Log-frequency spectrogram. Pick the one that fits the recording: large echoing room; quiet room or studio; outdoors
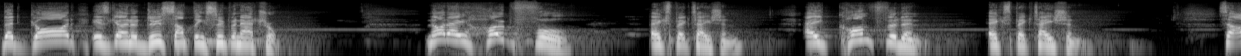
large echoing room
